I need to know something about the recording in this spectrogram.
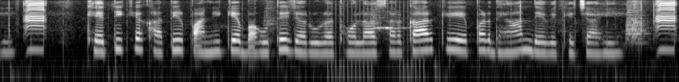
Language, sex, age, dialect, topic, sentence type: Bhojpuri, female, 18-24, Western, agriculture, statement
